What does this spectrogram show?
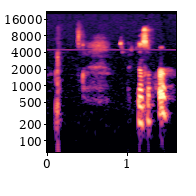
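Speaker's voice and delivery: choked-up whisper, slow; emotional whisper. Real, not acted. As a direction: barely get it out through emotion. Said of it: "I'm getting emotional".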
